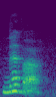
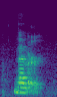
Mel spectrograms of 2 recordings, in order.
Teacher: ça va se terminer avec un son schwa, donc un E, on va entendre never, et on n'entendra pas de R, alors que les Américains vont prononcer ce R.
